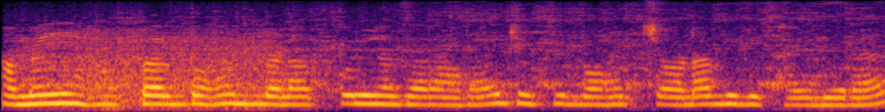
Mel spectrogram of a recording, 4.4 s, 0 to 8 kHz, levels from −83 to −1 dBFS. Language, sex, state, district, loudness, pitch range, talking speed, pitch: Hindi, female, Chhattisgarh, Raigarh, -16 LUFS, 210-230 Hz, 255 wpm, 220 Hz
